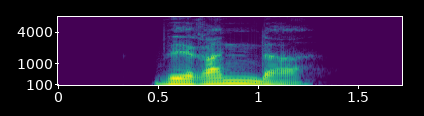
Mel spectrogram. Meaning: veranda
- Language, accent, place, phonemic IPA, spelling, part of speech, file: German, Germany, Berlin, /veˈʁanda/, Veranda, noun, De-Veranda.ogg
